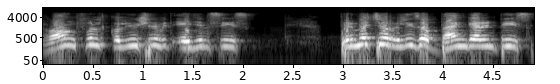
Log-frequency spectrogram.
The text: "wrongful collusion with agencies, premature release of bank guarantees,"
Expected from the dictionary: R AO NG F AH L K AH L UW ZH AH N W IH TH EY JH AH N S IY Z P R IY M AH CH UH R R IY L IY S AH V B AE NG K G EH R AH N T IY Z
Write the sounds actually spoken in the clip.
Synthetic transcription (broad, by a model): R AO NG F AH L K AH L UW SH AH N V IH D EY JH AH N S IY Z P R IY M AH CH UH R R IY L IY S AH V B AE NG K G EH R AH N T IY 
